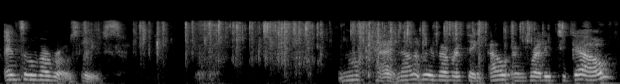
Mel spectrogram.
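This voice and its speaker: Against a noisy background, a woman with an expressive mid-range voice speaks at a moderate pace. She's a florist instructor working at an indoor table in a webinar, congested and nasal from a cold, chatty and encouraging and saying um often; a camera mic picks her up.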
